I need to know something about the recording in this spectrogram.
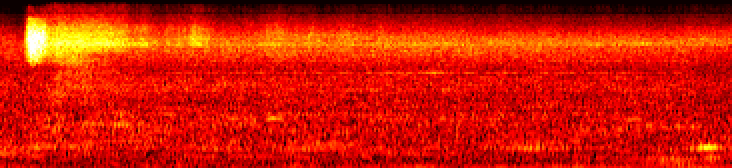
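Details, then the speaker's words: Basic hydraulic band sawmill quarter sawing a cant clamped with backstops, steady even hiss of the blade through the wood with no chatter, squeal or surging; normal band saw cutting, "old band singing". "I got the old band singing. That sounds good. Quarter sawing's fun."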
